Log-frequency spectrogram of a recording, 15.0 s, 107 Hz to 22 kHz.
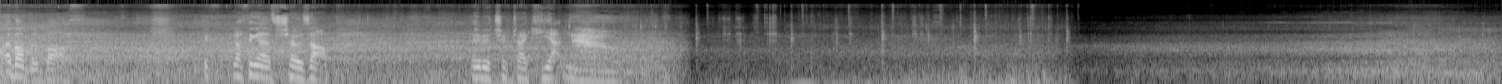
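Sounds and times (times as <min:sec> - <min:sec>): car approaching: 0:00.0 - 0:15.0
bicycle riding over snow: 0:00.8 - 0:10.8
bicycle rattling clicks: 0:06.3 - 0:10.8.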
